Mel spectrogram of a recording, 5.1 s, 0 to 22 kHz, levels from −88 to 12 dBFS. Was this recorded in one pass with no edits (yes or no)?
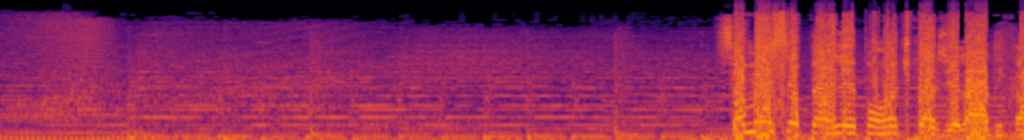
yes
